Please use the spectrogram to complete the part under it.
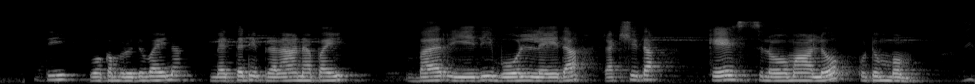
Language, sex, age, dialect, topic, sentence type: Telugu, female, 18-24, Central/Coastal, agriculture, statement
